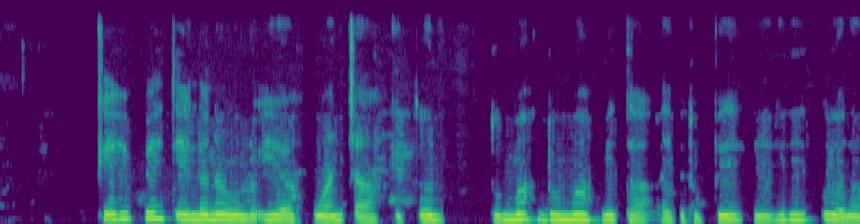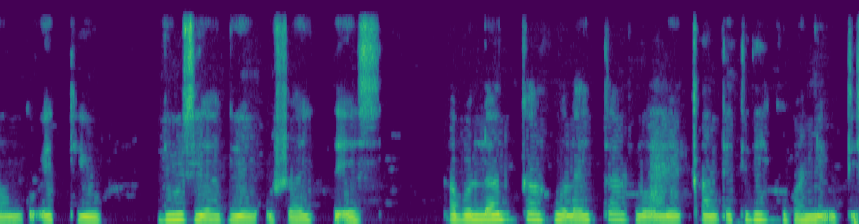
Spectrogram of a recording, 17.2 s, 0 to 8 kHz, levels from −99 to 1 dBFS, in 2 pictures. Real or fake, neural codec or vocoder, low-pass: real; none; 7.2 kHz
